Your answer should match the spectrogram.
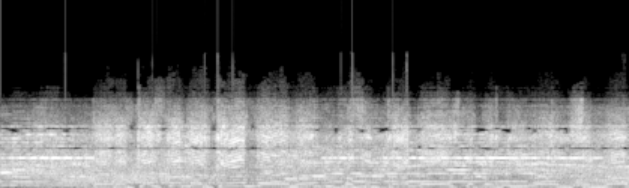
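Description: Voices talking continuously over a steady low hum.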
